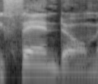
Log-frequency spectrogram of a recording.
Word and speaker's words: Fandome: So they did this DC Fandome, and it was like this 24-hour. – Are you over pronouncing fandom? – No, it is Fandome. Okay. That is how it's spelled.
